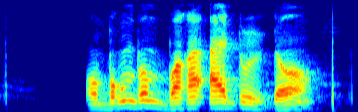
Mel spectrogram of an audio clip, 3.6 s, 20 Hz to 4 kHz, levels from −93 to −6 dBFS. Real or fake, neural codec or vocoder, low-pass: real; none; 3.6 kHz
